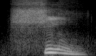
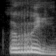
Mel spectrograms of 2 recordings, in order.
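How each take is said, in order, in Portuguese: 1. A palavra começa com um som de sh. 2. A palavra começa com um som de r. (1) "nós em português pronunciamos shin" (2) "no hebraico a pronúncia correta seria rim"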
